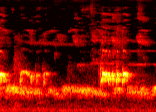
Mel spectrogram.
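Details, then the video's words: Perkutut of the Bangkok type in clear song: a continuous low purring coo with bubbling, slightly higher trilled notes at the start and again after two seconds. "perkutut gacor suara jernih"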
